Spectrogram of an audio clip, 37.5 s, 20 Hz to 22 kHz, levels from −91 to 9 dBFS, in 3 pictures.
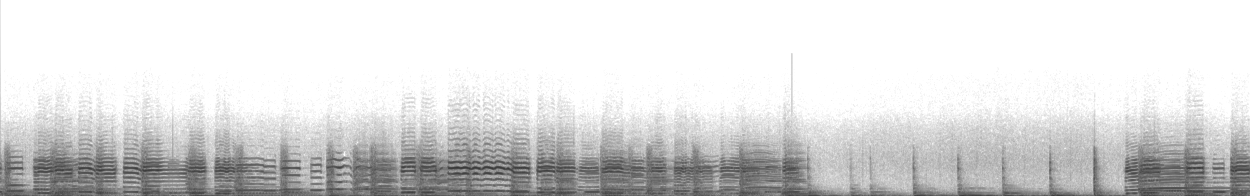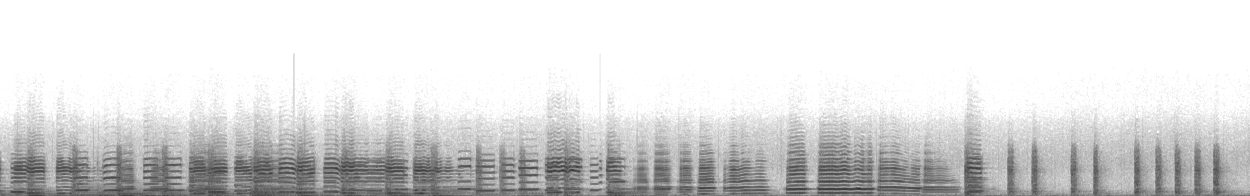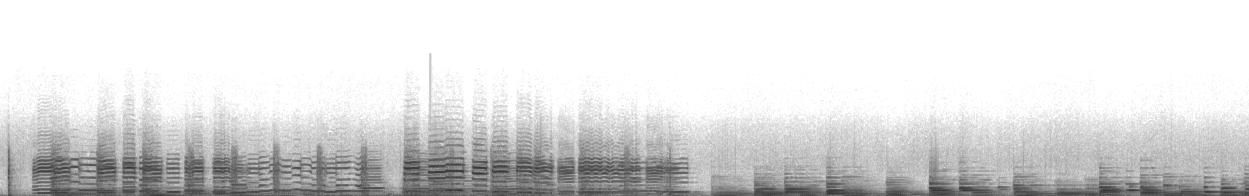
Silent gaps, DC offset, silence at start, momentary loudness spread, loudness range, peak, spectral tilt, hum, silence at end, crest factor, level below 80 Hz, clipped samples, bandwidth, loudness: none; under 0.1%; 0 s; 12 LU; 7 LU; -4 dBFS; -5 dB/octave; none; 0 s; 16 dB; -34 dBFS; under 0.1%; 9.4 kHz; -17 LUFS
